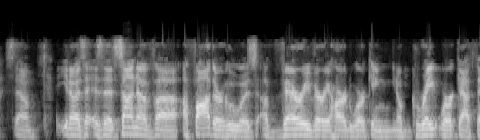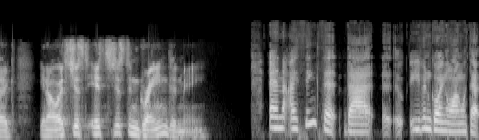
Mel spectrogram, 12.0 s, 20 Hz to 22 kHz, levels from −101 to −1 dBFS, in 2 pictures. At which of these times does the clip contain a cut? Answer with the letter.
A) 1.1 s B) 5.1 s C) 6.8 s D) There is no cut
B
